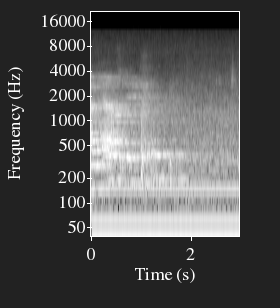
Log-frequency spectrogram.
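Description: A man sings slowly through a microphone.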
